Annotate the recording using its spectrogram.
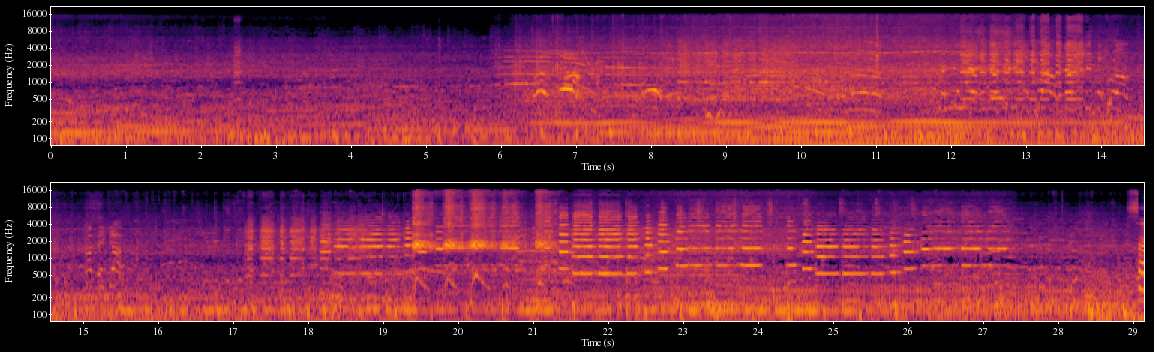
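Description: Quad bike engines running at low speed as they tow a line of soapbox carts up the road, a steady low hum under voices. From about two-thirds of the way in, a tune of short held notes plays over it.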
